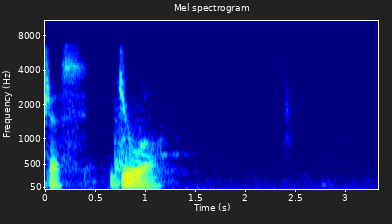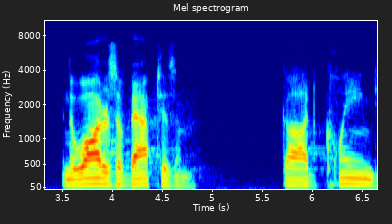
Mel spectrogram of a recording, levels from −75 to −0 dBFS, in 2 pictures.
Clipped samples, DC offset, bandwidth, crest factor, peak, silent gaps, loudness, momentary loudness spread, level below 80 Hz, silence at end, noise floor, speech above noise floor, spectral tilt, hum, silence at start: under 0.1%; under 0.1%; 8.2 kHz; 24 dB; 0 dBFS; none; -20 LUFS; 26 LU; -56 dBFS; 0 s; -66 dBFS; 45 dB; -7.5 dB/octave; none; 0 s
